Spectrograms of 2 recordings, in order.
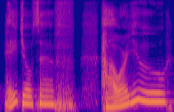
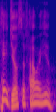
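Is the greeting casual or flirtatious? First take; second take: flirtatious; casual. First: It is said in a flirtatious, suggestive way. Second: It is said as a casual, friendly greeting.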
